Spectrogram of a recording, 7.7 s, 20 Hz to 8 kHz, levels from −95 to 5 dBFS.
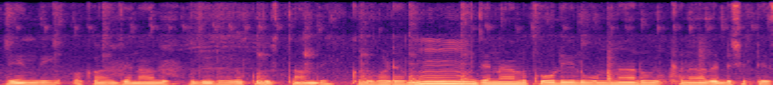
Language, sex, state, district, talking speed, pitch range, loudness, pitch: Telugu, male, Andhra Pradesh, Krishna, 85 wpm, 130-150 Hz, -14 LUFS, 140 Hz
